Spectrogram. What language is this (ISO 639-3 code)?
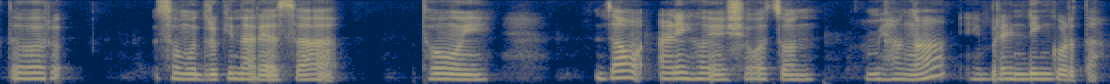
kok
